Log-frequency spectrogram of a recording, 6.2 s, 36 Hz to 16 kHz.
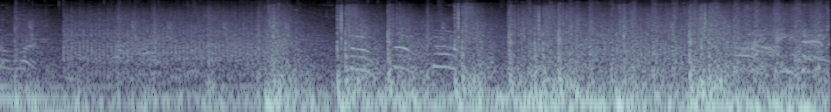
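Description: Rapid gunfire aimed at the player during a firefight in Fallout 4, bursts of automatic shots and heavy booms crackling continuously, with someone talking over the battle.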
